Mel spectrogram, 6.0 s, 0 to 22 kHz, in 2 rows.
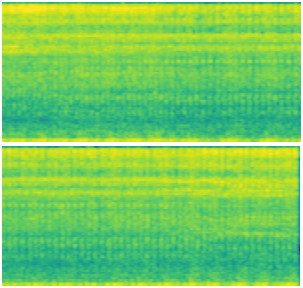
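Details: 2005 Polaris Sportsman 700 AWD ATV that sat about two years with rotten fuel, running after first restart: deep, even low thumping idle at steady speed, no knocks or misses; normal idle.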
